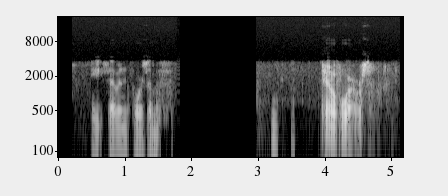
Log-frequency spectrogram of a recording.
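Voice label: Police District Dispatch, p25; Raleigh; Southwest; wake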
